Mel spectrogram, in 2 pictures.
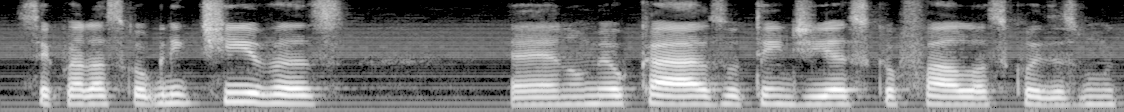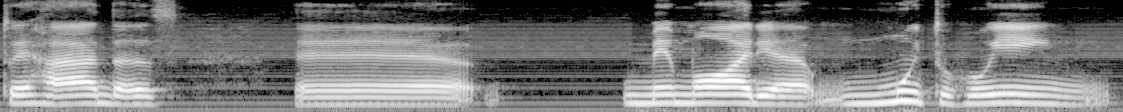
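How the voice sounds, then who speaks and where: A woman talking in a personal vlog, halting with pauses and restarts, Portuguese not her first language. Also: fairly low pitch, mellow. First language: another language than Portuguese. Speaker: vlogger.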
